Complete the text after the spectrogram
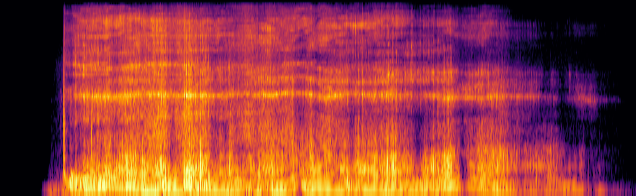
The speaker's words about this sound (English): Rolling thunder.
